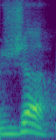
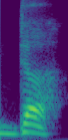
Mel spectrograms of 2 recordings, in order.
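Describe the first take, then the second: First: The word starts with a j sound. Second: The word starts with a d sound. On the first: "or je or something like that" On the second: "A lot of times people say duh"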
